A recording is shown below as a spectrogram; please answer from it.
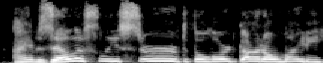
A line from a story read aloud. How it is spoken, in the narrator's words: he cried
